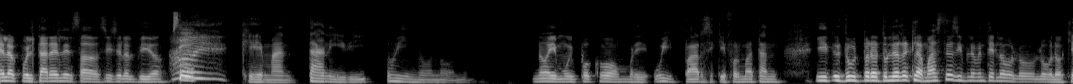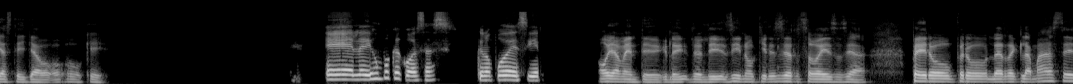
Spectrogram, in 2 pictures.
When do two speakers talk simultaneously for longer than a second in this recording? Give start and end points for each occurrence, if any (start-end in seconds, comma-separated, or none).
none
